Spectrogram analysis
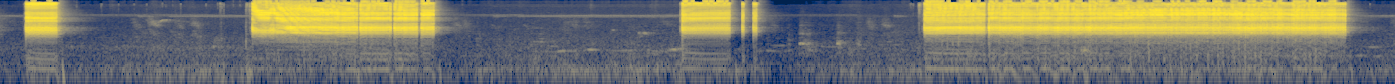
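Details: Night-calling insect producing loud, harsh, broadband buzzes in uneven bursts, one brief, others lasting about two and four seconds, with silent gaps between them.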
